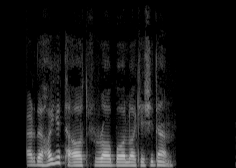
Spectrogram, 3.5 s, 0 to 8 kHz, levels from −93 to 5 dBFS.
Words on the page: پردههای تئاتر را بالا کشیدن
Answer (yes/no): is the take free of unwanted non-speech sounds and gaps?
yes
